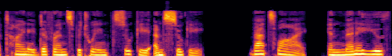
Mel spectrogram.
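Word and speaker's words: 好き: Not Tsuki, but Suki. Say it like this, I like you.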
